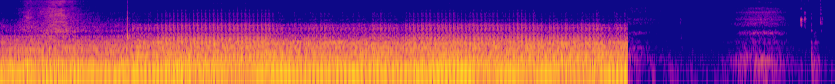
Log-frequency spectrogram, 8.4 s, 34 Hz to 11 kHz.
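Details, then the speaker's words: Mk6 Ford Fiesta 1.6 TDCi at idle, in car after replacing engine mount; fast uneven rattle over diesel rumble until shutdown, not fixed by mount: rattle at idle from boost hose bracket. "so as you can probably hear the noise is still there"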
